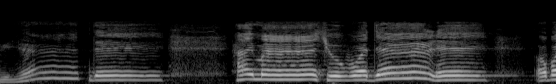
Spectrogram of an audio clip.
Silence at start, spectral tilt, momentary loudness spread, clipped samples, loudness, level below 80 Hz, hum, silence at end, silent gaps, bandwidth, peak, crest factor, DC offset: 0 s; -4.5 dB/octave; 20 LU; under 0.1%; -25 LUFS; -68 dBFS; none; 0 s; none; 8 kHz; -12 dBFS; 14 dB; under 0.1%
